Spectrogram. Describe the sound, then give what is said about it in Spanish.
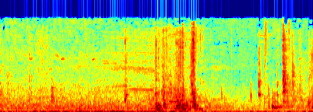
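A car boot is opened after arriving at a house under construction: a few dull mechanical clunks and latch clicks over a steady low rumble. “Se bajan del coche y abren el maletero.”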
